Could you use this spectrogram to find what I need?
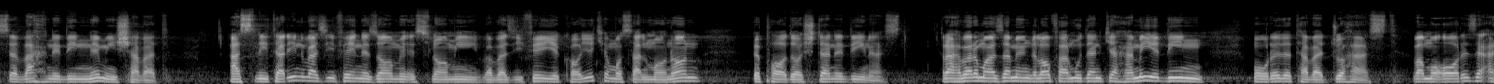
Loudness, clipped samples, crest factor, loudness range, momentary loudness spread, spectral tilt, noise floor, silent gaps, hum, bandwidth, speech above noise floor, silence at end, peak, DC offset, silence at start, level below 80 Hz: -22 LUFS; under 0.1%; 22 dB; 3 LU; 7 LU; -4 dB/octave; -50 dBFS; none; none; 14.5 kHz; 28 dB; 0 s; 0 dBFS; under 0.1%; 0 s; -62 dBFS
